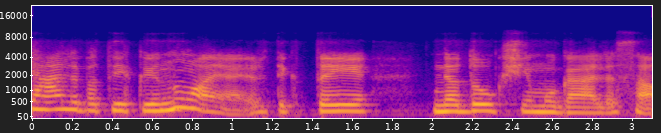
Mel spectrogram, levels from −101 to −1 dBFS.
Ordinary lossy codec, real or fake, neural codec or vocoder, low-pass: Opus, 16 kbps; real; none; 7.2 kHz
